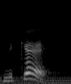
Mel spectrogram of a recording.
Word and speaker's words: Nike: Correctly pronounced is Nike, which means victory.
